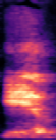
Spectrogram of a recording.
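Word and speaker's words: heir: എയർ, അനന്തരാവകാശ് എന്നുള്ള എച്ച് ഐ ആർ. എച്ച് E silent. It ഹാസ് എൻ അൺസൗണ്ടഡ് എച്ച്. എച്ചിന് ഉച്ചാരണമല്ല.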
